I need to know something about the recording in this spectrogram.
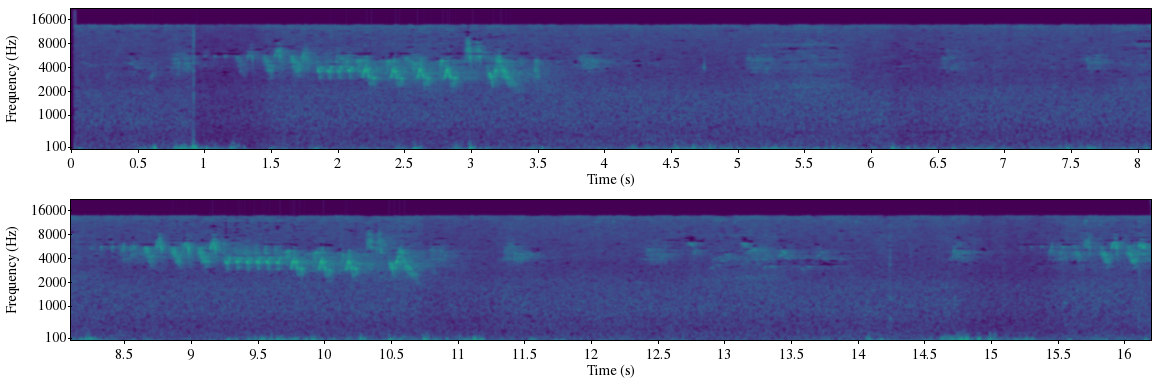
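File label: zyablik voice, chaffinch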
